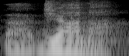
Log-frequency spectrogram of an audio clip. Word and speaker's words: dhyana: It's the Japanese pronunciation of what was originally the Sanskrit word dhyana, D-H-Y-A-N-A, and which the Chinese pronounced as chana, and then shortened to chan.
